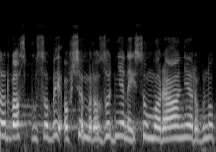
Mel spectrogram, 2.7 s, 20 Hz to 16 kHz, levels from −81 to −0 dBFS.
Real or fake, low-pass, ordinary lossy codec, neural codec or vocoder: real; 7.2 kHz; Opus, 32 kbps; none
